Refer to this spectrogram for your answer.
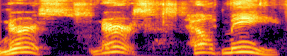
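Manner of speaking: put-on very high, very slow, drawn-out desperate scream. A nurse retells a man on her floor calling for help, retelling his scream. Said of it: "he was screaming".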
